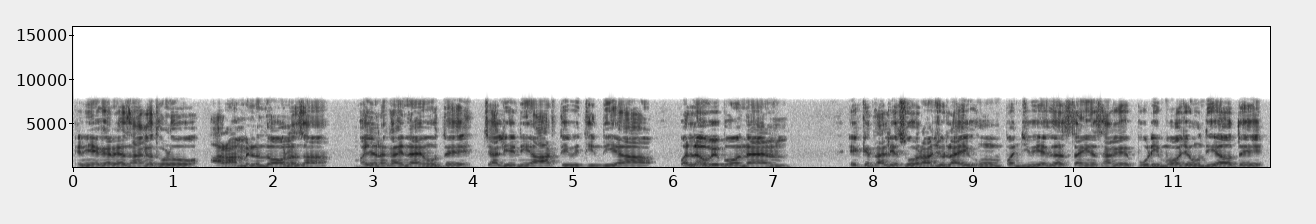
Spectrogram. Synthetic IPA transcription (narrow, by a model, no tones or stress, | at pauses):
ɪ̰nekɐɾeɐs̬ãkʰet̪ʰoːɽoaːɾaːmːɪlə̃nd̪oaːʊnə̆s̬ã | bʱɐd͡ʑənkaːĩːn̆d̪aːɦijũʊt̪et͡ɕaːliɦɪiaːɾt̪ibit̪ʰĩːn̆d̪iaː | pɐləʋbɪpɐʋə̃nd̪aːɦɪnɪ̆ | ɪkt̪aːliɦsoːɾãd͡ʑʊlaːikũːpɐ̃ɲd͡ʑʋiːɐɡəst̪t̪aːĩɐsãkʰepuːɾimɔːd͡ʑɦũːn̆d̪iaːʊt̪e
